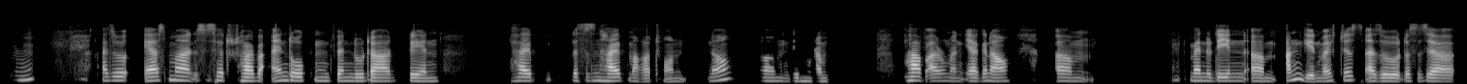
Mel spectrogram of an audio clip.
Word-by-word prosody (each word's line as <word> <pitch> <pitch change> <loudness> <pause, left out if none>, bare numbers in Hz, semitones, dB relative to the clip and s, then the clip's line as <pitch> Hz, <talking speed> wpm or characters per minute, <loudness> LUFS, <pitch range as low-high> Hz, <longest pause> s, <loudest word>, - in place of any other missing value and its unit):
Mhm. 210 +4 -8 0.7
Also, 185 +1 -2 0.2
erst 180 +4 +4
mal 190 -3 +4
ist - - -6
es - - -6
ja 185 - -1
total 170 -1 +3
beeindruckend, 175 -2 -1
wenn 165 0 -1
du 160 - -1
da 155 0 +5 0.2
den 155 0 -1 0.7
Halb 170 0 +2 0.3
das 175 - -6
ist 170 - -7
'n 175 - -5
Halbmarathon, 155 -3 +1 0.2
ne, 220 +10 -1 0.3
ähm, 160 -2 -7
den 155 -1 -10
du 150 - -12
dann 145 +1 -3 0.8
Half-Ironman, 165 -4 +3
ja 160 0 +4
genau. 160 -1 +2 0.5
Ähm, 160 -2 -2 1.0
wenn 175 -1 +1
du 165 - -3
den, 165 0 +3
ähm, 155 -1 +1
angehen 195 - +3
möchtest, 185 +6 -2
also, 155 -1 +3
das 160 0 -6
ist 155 - -11
ja 150 -2 +4
165 Hz, 150 wpm, -22 LUFS, 155-175 Hz, 1.0 s, da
